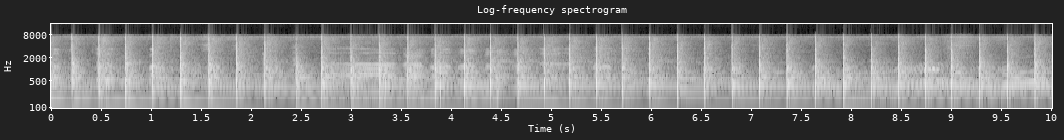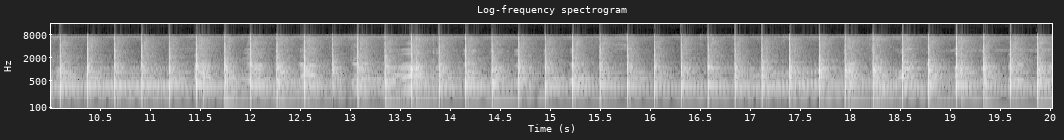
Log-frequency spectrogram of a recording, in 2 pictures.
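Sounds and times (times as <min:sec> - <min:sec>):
frame drum beaten fast: 0:00.0 - 0:20.0.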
